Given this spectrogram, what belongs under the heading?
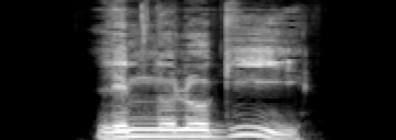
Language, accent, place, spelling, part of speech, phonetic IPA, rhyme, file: German, Germany, Berlin, Limnologie, noun, [ˌlɪmnoloˈɡiː], -iː, De-Limnologie.ogg
- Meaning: limnology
